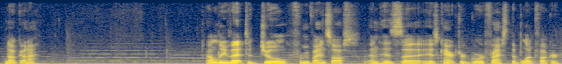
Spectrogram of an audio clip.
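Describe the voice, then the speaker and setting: A man talks through a video game in a loose, meandering way, stopping often for ums and uhs. His voice sits on the lower side, and he pokes fun at his own play. Faint game music runs behind him. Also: level tone, moderate pace. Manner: rambling, hesitant, lots of fillers; self-deprecating and wry. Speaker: let's player. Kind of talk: casual gameplay commentary.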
